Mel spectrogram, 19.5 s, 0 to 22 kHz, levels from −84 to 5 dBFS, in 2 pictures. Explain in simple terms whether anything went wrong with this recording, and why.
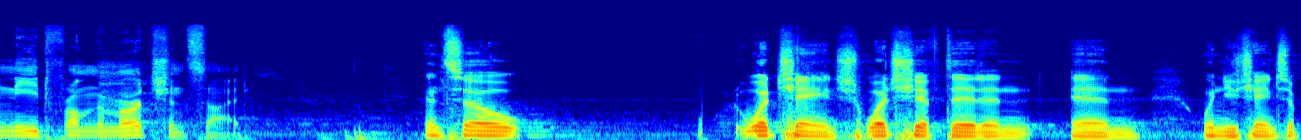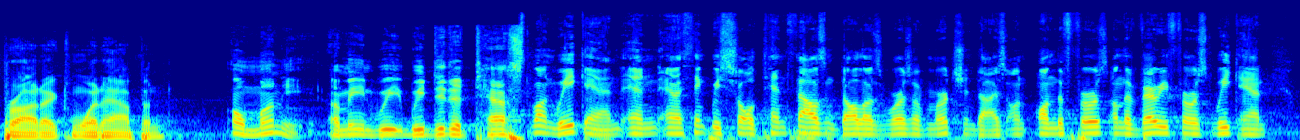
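From the start to about 13.66 s there's a section at the wrong speed: it plays at 0.72 times normal, so everything drags and sits roughly five semitones low, likely from a clock mismatch.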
